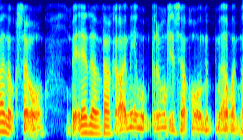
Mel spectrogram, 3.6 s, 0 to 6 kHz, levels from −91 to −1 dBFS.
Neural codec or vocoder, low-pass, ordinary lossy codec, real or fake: autoencoder, 44.1 kHz, a latent of 192 numbers a frame, MeloTTS; 5.4 kHz; none; fake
